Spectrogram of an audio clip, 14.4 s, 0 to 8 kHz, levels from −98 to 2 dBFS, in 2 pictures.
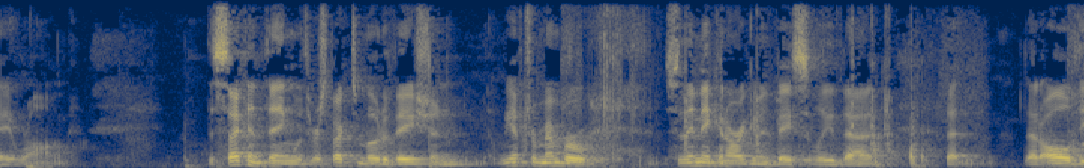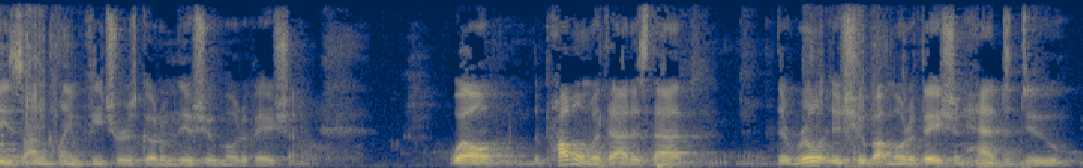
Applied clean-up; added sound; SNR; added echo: none; Scissors; 19 dB; none.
